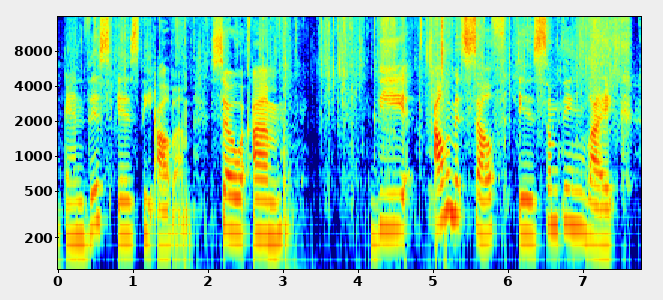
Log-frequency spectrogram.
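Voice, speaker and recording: A woman narrates a craft unboxing in a casual, chatty way. Her voice sits at a middle pitch and has not fully recovered from a cold. She talks as the host of her own video. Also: fairly bright tone.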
